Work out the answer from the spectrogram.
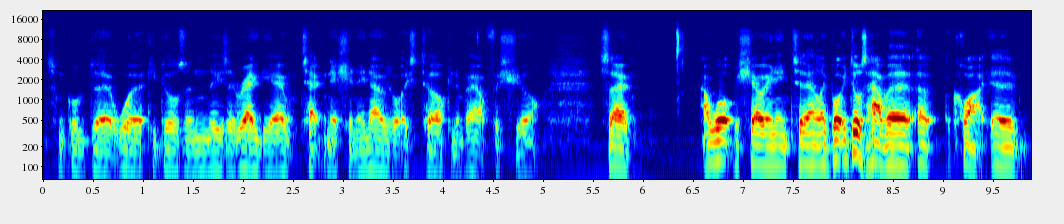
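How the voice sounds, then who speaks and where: A man's voice: low voice, fairly even intonation, moderate pace, darkish tone. A middle-aged man with an English accent, giving a casual product review in a hesitant, rambling, matter-of-fact way. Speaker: radio review channel host.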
